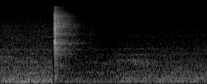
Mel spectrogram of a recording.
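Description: Cable cutters snipping through a steel bicycle brake inner cable: one sharp snap about half a second in, with a short fading tail.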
